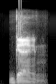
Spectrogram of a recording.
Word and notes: gangue: British English

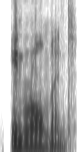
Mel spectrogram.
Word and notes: enrolment: American English

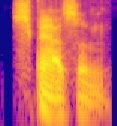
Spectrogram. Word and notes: spasm: American English

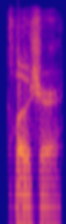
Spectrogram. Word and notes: closure: American English

